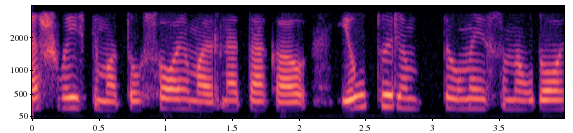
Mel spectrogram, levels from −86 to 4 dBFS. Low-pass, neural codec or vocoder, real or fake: 3.6 kHz; none; real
